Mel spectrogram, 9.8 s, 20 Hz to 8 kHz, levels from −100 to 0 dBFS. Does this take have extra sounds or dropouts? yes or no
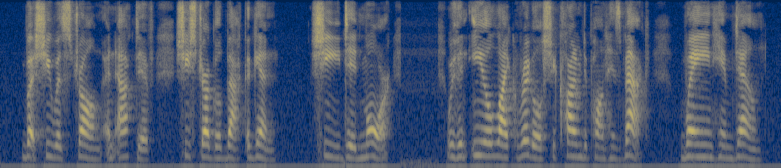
no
